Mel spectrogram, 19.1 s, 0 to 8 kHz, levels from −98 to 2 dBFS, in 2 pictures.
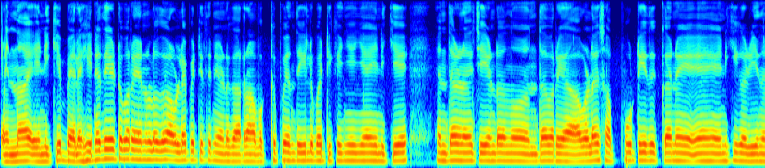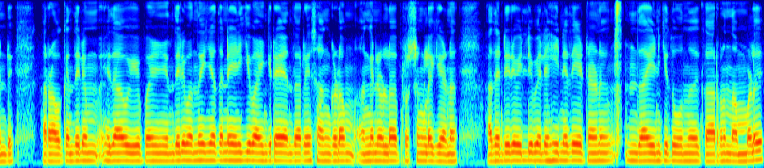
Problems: none marked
